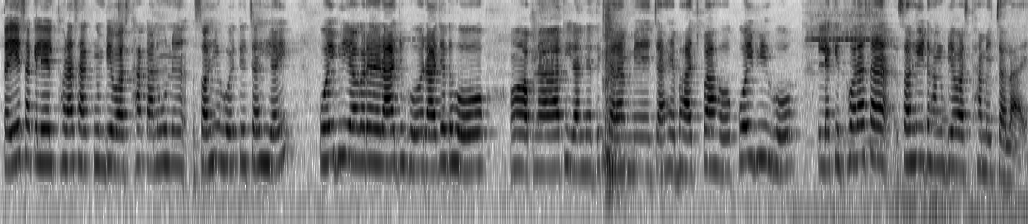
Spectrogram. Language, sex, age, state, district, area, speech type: Maithili, female, 30-45, Bihar, Muzaffarpur, urban, spontaneous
